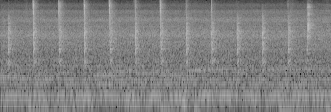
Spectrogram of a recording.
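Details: Laser tattoo removal session on skin numbed beforehand, with cooling air applied; the treated area was slightly raised and swollen afterwards: steady sharp ticking pulses about two per second over low hum; laser tattoo removal device firing.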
